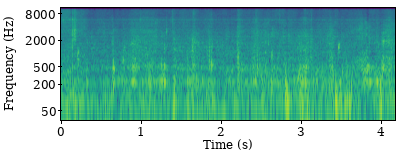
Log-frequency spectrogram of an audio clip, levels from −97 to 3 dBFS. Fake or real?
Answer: fake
